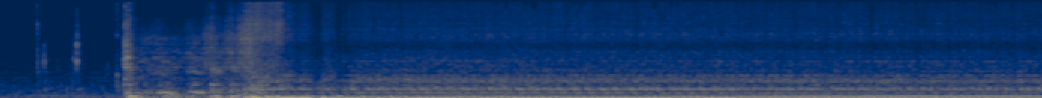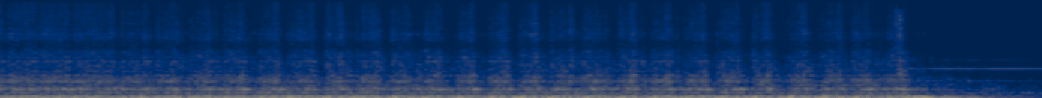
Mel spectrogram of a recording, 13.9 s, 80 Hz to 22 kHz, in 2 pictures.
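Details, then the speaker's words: Turbo 5.3 V8 truck cold start with manual oil pressure gauge fitted: quick crank into strong even rumble and smooth idle, no clatter; good cold idle oil pressure, earlier noise not heard. "To be honest with you, I don't even hear it clattering, but we're going to look to see if we can't figure out where the noise is coming from."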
